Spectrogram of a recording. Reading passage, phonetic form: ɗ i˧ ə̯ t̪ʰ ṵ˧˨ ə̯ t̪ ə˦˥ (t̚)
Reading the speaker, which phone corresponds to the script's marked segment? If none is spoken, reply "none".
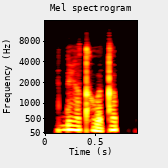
p̚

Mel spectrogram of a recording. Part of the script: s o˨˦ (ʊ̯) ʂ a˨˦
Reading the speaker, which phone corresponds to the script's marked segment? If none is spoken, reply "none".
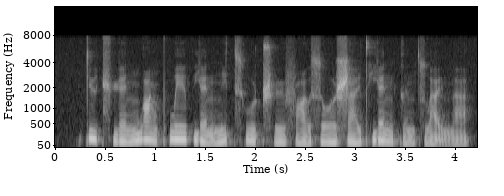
ʊ̯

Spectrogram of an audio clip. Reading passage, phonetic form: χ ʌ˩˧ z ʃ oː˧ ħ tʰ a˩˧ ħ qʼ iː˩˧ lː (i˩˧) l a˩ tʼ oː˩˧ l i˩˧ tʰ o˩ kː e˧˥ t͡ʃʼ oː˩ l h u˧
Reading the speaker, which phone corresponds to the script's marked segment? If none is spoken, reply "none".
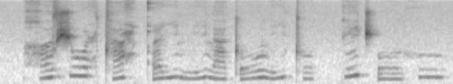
i˩˧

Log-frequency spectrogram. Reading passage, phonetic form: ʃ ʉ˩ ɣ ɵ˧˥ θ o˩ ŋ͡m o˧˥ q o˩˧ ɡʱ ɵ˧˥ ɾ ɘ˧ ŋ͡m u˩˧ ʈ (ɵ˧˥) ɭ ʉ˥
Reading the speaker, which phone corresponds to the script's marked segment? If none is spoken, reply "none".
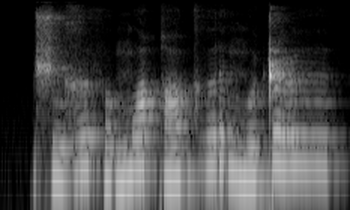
ɵ˥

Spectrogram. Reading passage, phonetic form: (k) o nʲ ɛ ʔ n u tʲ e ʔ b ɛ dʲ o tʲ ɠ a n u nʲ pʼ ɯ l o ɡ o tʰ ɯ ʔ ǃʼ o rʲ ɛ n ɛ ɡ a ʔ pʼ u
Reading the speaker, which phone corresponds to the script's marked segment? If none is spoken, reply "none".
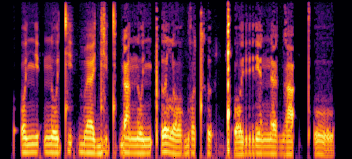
ʔ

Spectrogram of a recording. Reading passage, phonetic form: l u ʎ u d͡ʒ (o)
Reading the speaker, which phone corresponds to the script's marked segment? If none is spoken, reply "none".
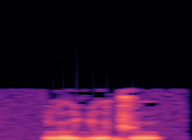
u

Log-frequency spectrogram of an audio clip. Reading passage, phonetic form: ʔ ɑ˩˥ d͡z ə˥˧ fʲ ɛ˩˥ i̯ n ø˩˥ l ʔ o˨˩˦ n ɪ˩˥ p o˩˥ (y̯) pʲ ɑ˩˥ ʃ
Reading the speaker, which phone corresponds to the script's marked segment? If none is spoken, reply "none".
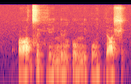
i̯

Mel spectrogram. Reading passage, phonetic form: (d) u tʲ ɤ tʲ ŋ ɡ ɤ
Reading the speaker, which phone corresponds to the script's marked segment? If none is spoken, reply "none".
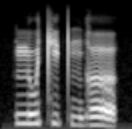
n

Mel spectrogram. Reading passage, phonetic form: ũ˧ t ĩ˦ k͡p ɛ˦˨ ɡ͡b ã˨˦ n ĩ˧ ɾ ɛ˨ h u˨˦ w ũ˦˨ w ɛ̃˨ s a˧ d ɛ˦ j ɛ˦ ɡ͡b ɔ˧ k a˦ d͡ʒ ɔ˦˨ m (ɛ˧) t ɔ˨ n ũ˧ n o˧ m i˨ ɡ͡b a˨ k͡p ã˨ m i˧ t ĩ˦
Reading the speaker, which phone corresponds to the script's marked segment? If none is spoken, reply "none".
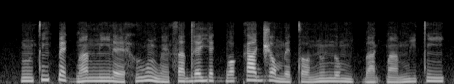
ɛ˨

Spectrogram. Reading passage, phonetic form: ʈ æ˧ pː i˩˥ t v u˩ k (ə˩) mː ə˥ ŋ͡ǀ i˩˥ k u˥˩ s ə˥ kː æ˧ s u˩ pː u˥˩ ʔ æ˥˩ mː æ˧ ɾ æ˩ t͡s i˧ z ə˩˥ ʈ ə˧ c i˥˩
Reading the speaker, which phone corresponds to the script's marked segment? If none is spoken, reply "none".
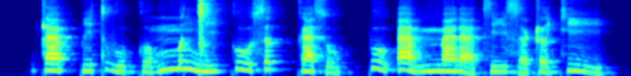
ʊ˩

